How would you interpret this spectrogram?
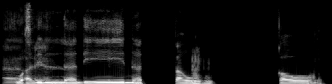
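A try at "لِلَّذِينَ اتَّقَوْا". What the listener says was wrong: Walilladzina taqaw. Nah, ini wawunya dihilangkan ya.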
